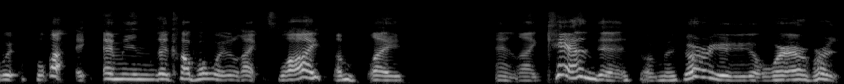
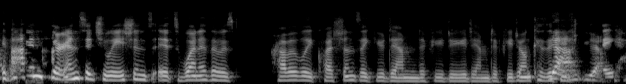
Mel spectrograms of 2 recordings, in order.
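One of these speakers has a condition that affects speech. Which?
The first: cerebral palsy.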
